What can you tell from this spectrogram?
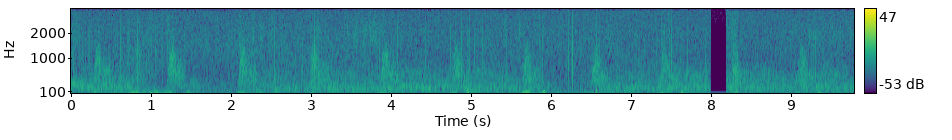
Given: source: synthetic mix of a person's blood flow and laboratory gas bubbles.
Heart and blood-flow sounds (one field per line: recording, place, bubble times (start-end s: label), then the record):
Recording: Doppler ultrasound of blood flow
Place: subclavian vein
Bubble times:
no bubbles
From the record:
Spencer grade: 0 (complete lack of bubble signals)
